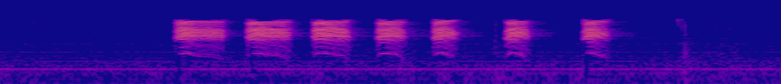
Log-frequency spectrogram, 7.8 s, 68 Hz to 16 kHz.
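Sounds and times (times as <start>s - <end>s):
faint low hum: 0.0s - 7.8s
crow cawing: 1.8s - 6.4s.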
